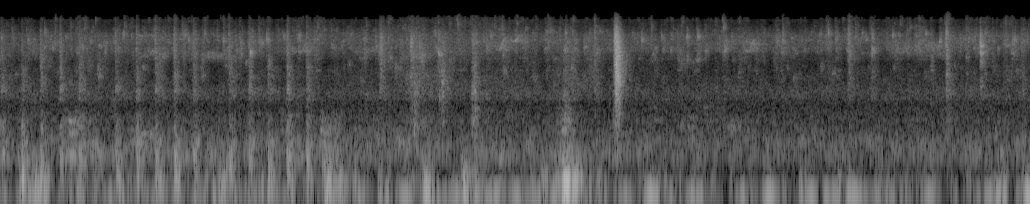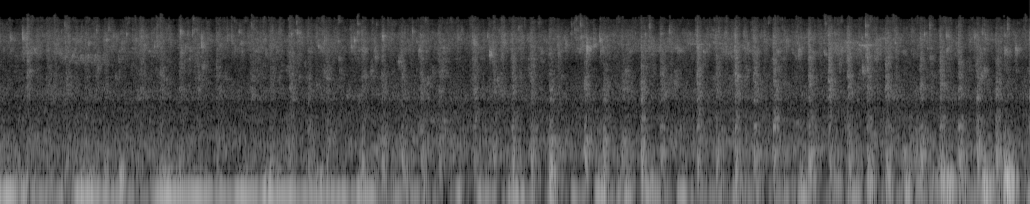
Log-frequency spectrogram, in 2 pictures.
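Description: Marker pen drawing short tally strokes on paper, an irregular run of quick, soft ticks and scratches, with a few louder knocks about eight to nine seconds in.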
